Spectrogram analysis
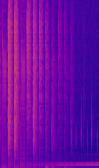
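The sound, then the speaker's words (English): A phone is dialed to place a call: a quick run of rhythmic tone pulses, then a steady continuous tone that holds to the end, with faint, regular high blips pulsing over it. “So here we go. I'm dialing him up right now.”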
